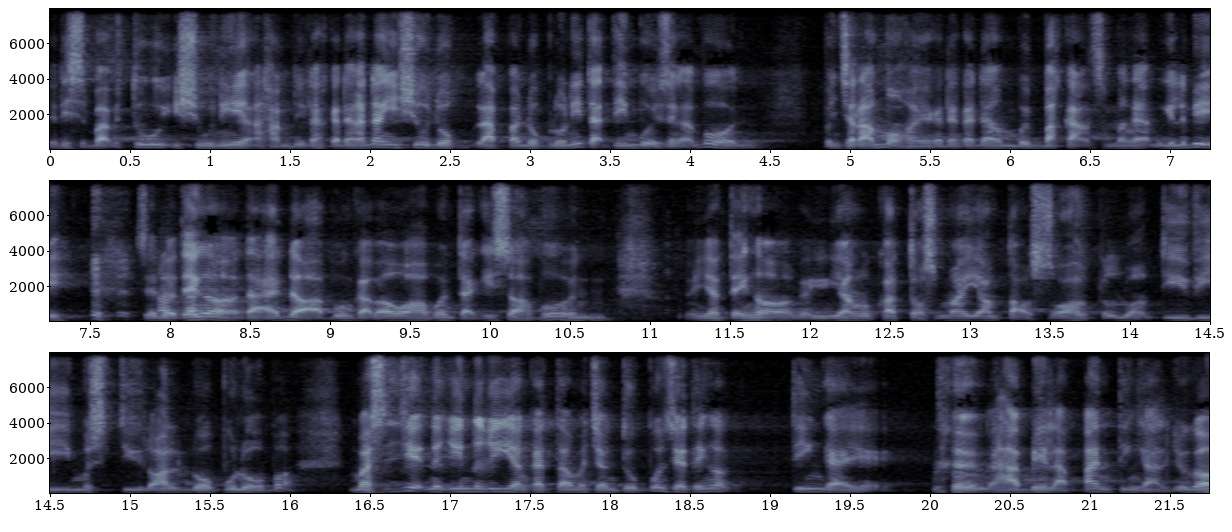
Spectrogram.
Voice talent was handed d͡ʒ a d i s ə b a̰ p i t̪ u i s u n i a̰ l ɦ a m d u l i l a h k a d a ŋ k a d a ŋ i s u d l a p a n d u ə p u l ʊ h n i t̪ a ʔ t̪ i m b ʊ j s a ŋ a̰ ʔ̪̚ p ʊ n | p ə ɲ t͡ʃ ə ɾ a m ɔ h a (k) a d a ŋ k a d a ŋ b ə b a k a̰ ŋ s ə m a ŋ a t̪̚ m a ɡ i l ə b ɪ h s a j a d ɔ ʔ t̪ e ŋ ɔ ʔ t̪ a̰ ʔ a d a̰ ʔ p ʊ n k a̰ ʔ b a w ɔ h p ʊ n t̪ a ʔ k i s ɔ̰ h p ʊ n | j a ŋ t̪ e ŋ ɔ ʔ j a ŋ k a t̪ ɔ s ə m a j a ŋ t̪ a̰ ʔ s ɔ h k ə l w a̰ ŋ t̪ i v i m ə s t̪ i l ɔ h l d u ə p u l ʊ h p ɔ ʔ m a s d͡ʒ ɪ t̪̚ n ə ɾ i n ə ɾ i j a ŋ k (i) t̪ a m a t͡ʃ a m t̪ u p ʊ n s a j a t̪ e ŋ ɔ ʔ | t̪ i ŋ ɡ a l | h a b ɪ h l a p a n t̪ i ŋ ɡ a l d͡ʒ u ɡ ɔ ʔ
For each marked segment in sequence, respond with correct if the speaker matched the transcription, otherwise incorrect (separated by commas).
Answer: correct, incorrect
